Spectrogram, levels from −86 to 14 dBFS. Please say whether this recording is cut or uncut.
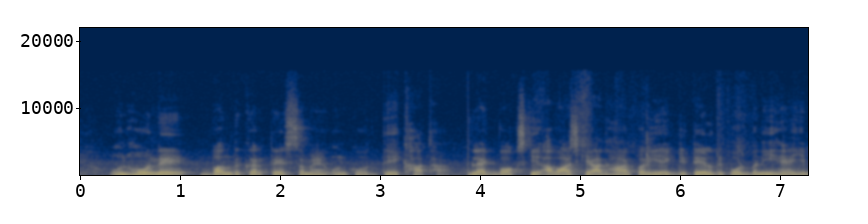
uncut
